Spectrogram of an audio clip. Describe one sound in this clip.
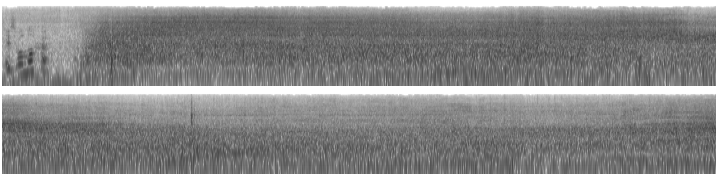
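A firework fountain hisses and crackles loudly as it sprays sparks.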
